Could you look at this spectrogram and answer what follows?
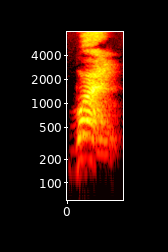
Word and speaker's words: one: words don't forget that the word one sounds as if it has a w in the beginning that's also how the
